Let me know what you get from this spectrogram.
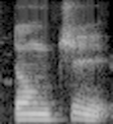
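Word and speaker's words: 冬至: Like maybe like the Dongzhi festival? Did I pronounce that right?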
